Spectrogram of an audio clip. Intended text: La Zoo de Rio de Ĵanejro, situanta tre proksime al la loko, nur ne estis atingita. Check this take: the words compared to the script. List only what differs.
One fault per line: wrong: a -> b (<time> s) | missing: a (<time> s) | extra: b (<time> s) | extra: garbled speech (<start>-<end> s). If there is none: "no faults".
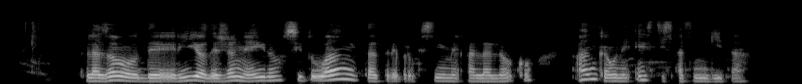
wrong: nur -> ankaŭ (5.9 s)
